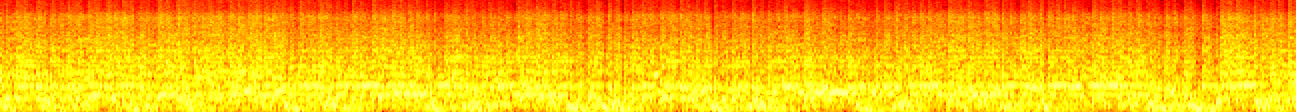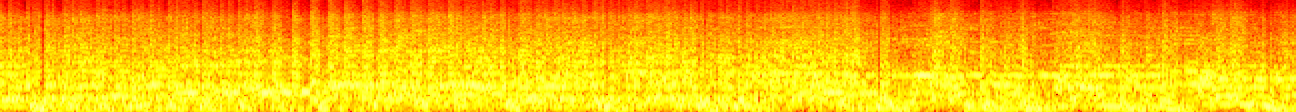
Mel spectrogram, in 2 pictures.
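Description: An Indian street brass band playing loud processional music: several marching drums beaten with sticks in a fast, dense rhythm, with a melody line held over the drumming.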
